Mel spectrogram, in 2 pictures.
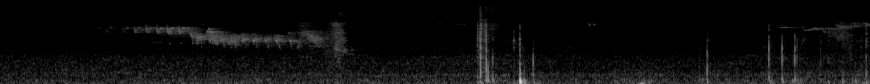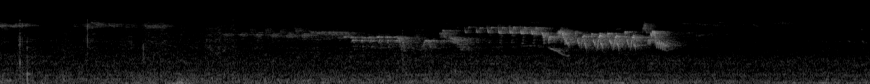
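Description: Outdoor birdsong: a bird sings two trilled phrases that slide downward, one near the start and a longer one about twelve seconds in. A couple of sharp knocks about five seconds in are the loudest sounds, followed by a few faint clicks.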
